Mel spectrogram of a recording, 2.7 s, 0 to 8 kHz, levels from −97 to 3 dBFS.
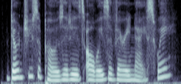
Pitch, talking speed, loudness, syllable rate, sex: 195 Hz, 220 wpm, -17 LUFS, 5.6 syllables/s, female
